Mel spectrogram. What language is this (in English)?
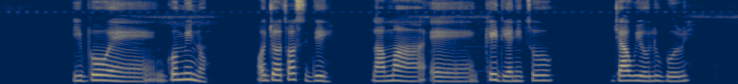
Yoruba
